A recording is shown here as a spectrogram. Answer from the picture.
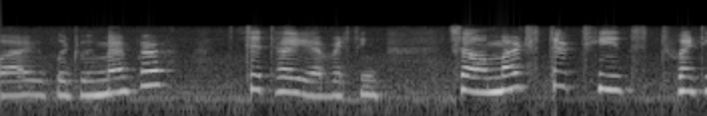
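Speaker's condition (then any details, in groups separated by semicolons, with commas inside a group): Ataxia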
